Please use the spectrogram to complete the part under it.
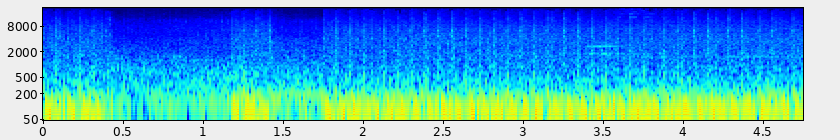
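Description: Rapid automatic anti-aircraft gunfire in War Thunder, a dense continuous stream of heavy shots, loud and close, briefly pausing before resuming.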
